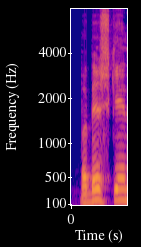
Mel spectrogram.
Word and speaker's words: Babischkin: But it's spelled exactly like it sounds. Yeah. So I feel like Babischkin. Babischkin is actually little bit harder.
